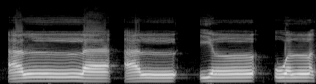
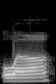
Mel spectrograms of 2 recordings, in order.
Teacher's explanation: Karena L itu hanya ujung akhir lidah saja disentuhkan. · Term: L alfabet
